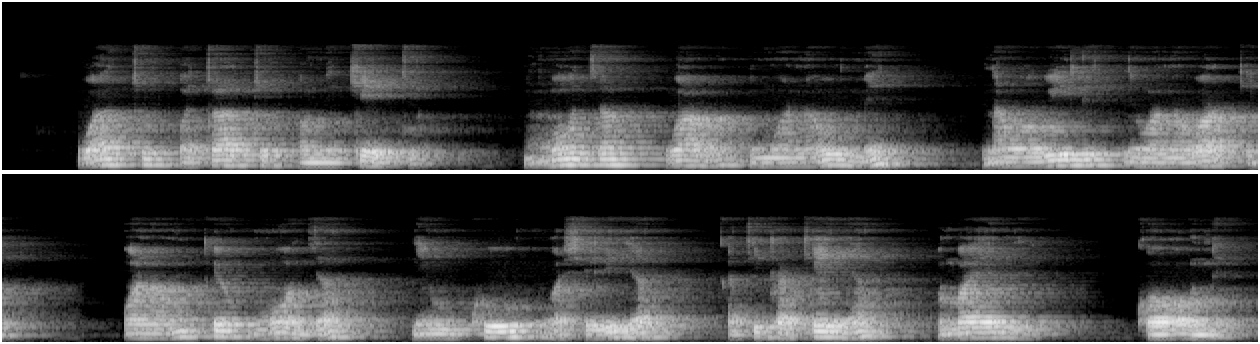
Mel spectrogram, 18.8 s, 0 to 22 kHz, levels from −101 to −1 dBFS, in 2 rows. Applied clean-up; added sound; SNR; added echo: none; none; none; reverberation time 1.0 s.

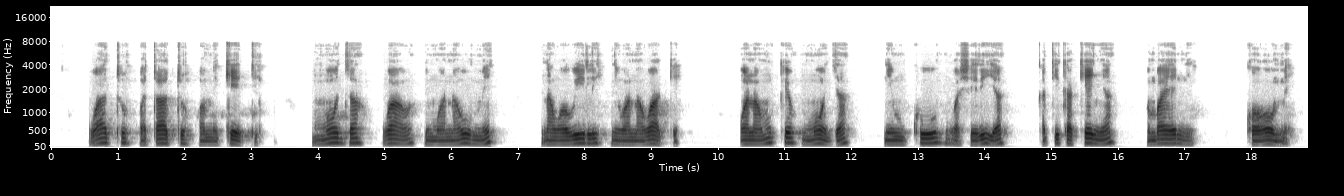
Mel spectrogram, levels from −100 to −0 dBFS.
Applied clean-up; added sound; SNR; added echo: none; none; none; none.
